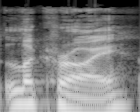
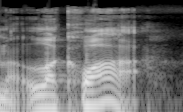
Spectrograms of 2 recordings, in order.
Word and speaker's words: LaCroix: So, yeah, she said, my Canadian grandmother pronounced the name LaCroix. – Okay. – LaCroix is the American way to say it.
